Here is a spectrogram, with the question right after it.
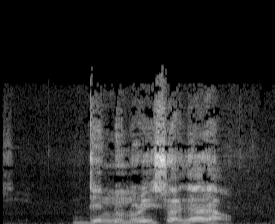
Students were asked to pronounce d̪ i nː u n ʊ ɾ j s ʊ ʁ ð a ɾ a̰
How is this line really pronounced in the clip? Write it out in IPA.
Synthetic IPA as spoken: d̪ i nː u n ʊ ɾ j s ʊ ʕ ð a ɾ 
